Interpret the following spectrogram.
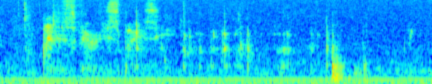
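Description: Soft whispered talking close to the microphone, then a single sharp click a little past three seconds in, over a steady low hum.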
